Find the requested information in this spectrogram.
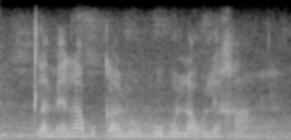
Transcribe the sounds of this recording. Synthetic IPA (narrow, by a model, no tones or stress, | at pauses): t͡ɬʼamɛlabʊkʼalɔbobʊlaʊlɛχaːŋ̩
